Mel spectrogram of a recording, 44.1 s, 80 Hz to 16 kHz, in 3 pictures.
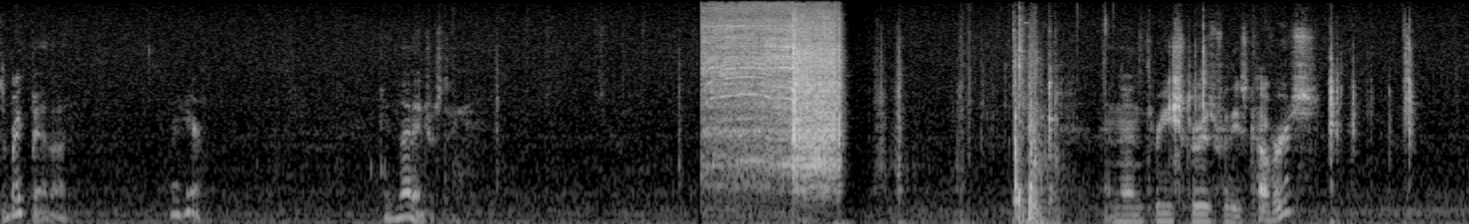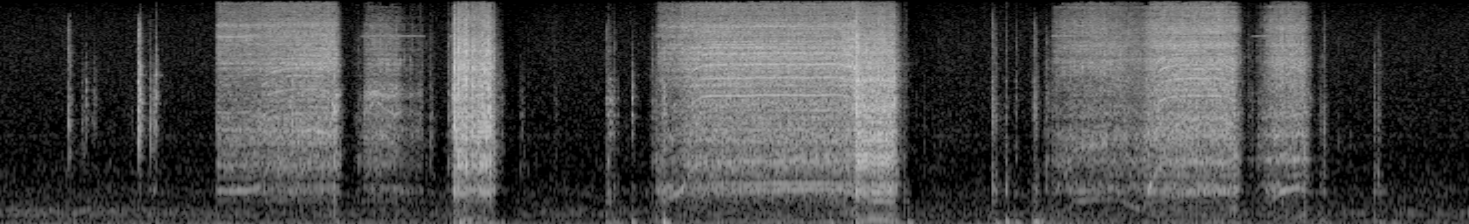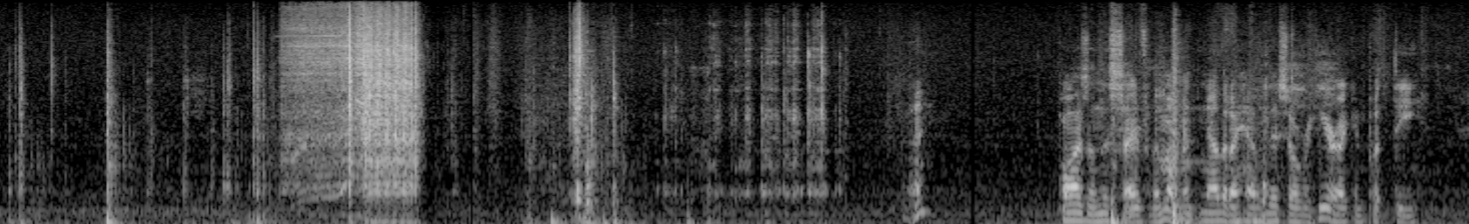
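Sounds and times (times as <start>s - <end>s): power drill motor whine: 7.0s - 8.5s, 16.8s - 19.7s, 21.2s - 23.8s, 25.2s - 27.8s, 32.2s - 33.6s.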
